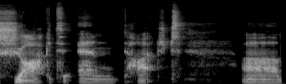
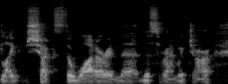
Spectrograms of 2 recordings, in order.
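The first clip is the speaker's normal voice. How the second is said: ordinary delivery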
